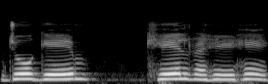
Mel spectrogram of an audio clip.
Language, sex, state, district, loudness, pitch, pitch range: Hindi, female, Madhya Pradesh, Bhopal, -12 LUFS, 230 Hz, 220-245 Hz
